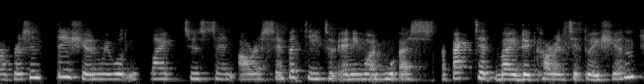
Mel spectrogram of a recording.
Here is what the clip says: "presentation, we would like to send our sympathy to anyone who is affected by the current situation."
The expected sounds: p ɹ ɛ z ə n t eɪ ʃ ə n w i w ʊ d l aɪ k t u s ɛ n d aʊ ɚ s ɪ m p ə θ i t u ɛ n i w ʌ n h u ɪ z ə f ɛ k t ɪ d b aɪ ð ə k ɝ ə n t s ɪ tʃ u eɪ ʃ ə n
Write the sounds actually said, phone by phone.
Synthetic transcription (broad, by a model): p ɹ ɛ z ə n t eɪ ʃ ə n w i w ʊ d l aɪ k t u s ɛ n d aʊ ɚ s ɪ m p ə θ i t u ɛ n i w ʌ n h u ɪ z ə f ɛ k t ɪ d b aɪ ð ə k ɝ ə n t s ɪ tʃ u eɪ ʃ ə n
